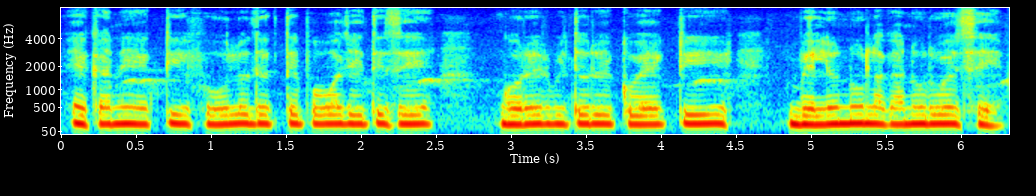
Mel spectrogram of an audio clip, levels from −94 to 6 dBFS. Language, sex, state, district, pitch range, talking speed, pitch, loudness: Bengali, male, Assam, Hailakandi, 160-170 Hz, 115 wpm, 165 Hz, -11 LUFS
